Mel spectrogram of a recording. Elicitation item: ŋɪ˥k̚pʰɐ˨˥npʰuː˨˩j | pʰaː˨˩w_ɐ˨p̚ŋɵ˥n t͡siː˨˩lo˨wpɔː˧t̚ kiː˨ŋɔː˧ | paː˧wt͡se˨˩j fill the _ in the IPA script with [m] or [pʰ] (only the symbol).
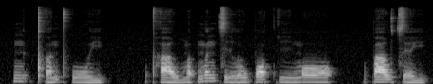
m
